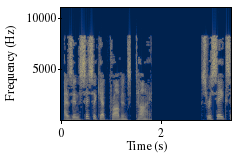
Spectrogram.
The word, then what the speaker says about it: ศรีสะเกษ: The digraph shri, Indic shri is regularly pronounced c, c, as in Sisaket province, Thai.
